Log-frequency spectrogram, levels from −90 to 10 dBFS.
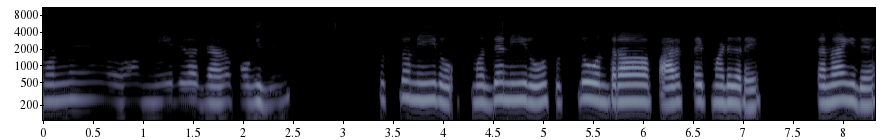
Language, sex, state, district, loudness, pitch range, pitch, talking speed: Kannada, female, Karnataka, Shimoga, -39 LUFS, 220-245 Hz, 230 Hz, 120 wpm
